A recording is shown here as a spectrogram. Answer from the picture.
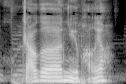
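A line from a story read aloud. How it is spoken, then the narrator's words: Calm, flat. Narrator (Chinese): 老李淡淡的说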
